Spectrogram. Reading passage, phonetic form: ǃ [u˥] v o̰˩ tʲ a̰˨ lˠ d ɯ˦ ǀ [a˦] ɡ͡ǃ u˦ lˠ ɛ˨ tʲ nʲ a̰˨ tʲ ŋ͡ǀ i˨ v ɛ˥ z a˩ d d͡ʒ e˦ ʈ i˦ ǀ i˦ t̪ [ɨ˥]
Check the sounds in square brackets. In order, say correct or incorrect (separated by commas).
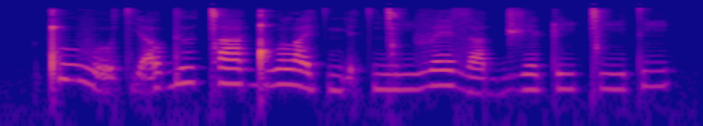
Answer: incorrect, incorrect, incorrect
